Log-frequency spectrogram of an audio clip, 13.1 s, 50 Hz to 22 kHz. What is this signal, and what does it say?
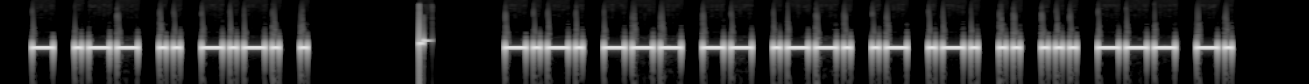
Morse code, heard as a keyed tone, about 17 wpm, 700 Hz. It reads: TWICE COMPARISON
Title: Sentences from Top 1600 Words - New Word Drill - 17wpm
